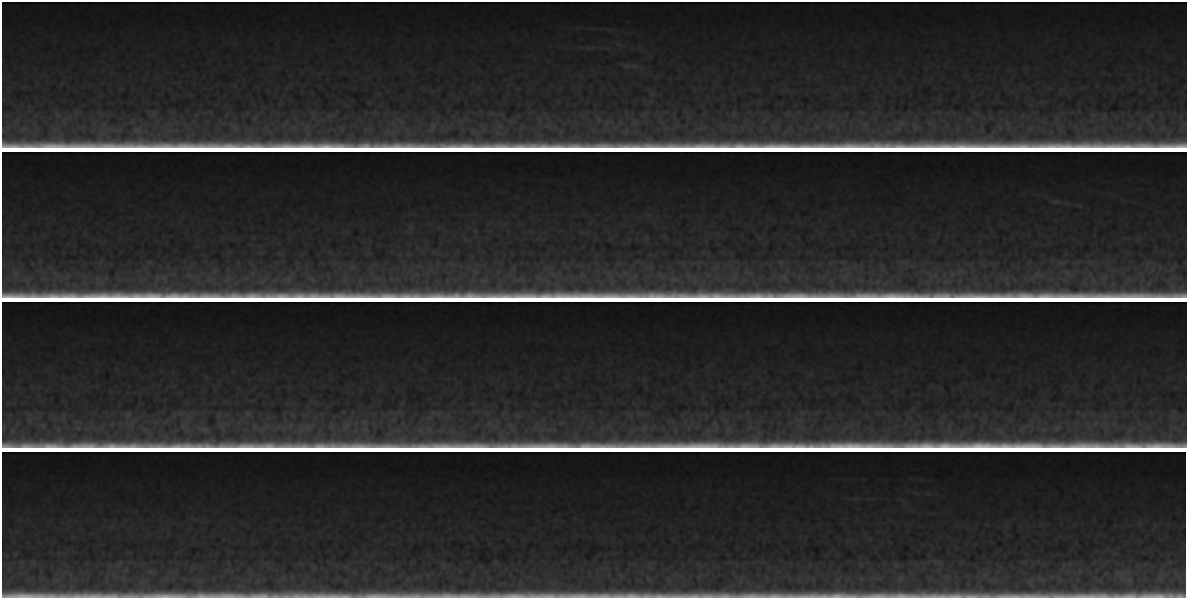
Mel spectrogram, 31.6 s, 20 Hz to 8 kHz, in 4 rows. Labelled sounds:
3.6	4.1	killer whale, northern resident, G clan, GG subclan, call N23ii, 2.8 to 4.7 kHz
14.9	15.2	killer whale, northern resident, G clan, GG subclan, 2.4 to 2.8 kHz
29.2	29.6	killer whale, northern resident, G clan, GG subclan, call N23ii, 2.9 to 4.6 kHz

